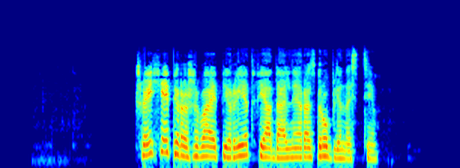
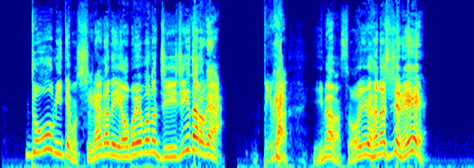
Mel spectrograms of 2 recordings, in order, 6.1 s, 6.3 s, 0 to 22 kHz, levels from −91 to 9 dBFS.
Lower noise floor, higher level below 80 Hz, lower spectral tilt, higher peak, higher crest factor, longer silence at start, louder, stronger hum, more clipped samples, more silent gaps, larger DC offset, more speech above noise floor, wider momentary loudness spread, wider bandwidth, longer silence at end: first, -75 dBFS vs -60 dBFS; about the same, -56 dBFS vs -52 dBFS; first, -6 dB/octave vs -3 dB/octave; about the same, 0 dBFS vs 0 dBFS; about the same, 18 dB vs 16 dB; first, 1.8 s vs 0.35 s; about the same, -16 LUFS vs -14 LUFS; neither; neither; neither; neither; first, 60 dB vs 45 dB; first, 13 LU vs 10 LU; second, 7.6 kHz vs over 20 kHz; first, 1.15 s vs 0.7 s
